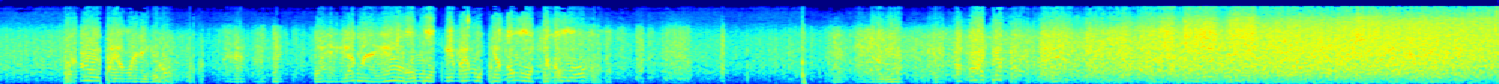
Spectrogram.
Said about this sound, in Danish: Det vi hører her, det er radiokommunikation på kortbølge. Det er stemmer, der langsomt overdøves af en solstorm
